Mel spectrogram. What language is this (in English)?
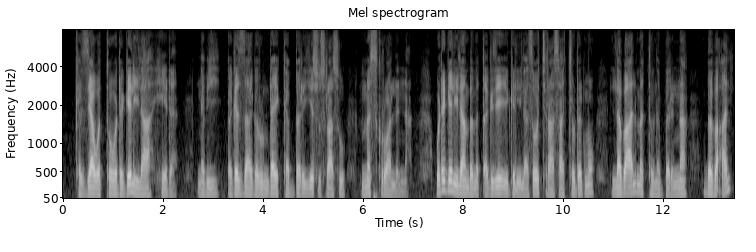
Amharic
